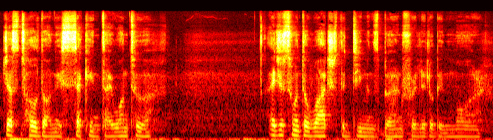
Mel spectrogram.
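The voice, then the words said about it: Poor attempt at Russian accent. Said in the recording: “That was supposed to be a Russian accent ... how bad I am at accents ... you thought I was doing a Latin accent”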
